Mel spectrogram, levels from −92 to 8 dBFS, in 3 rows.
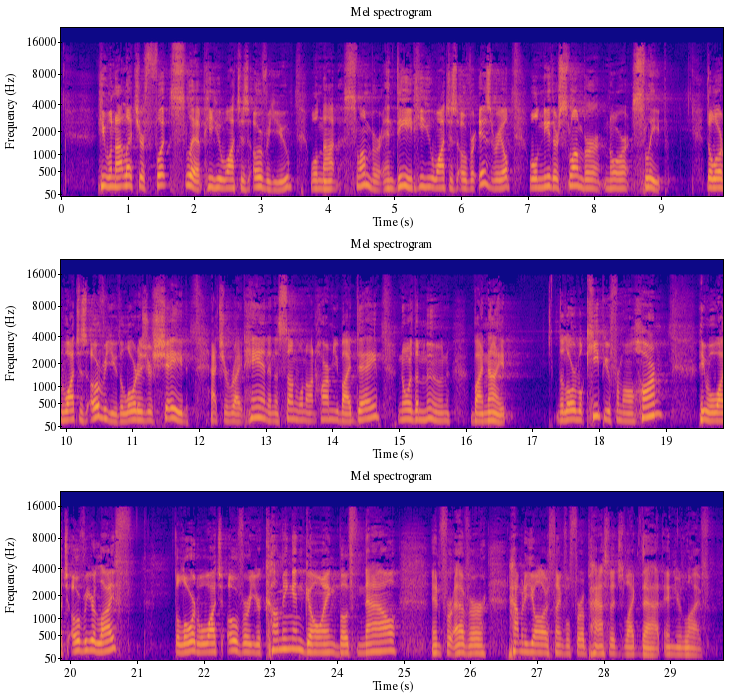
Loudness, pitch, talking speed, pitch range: -20 LUFS, 160 Hz, 190 wpm, 145-185 Hz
